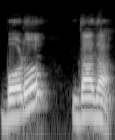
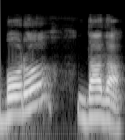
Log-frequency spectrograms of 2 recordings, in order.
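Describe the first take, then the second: First: The syllable 'da' is said twice. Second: The syllable 'da' is said twice.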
